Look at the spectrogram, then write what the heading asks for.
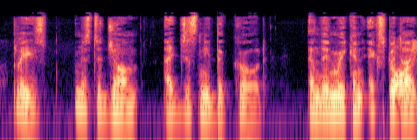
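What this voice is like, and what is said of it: Foreign accent, likely African. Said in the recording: “Gosh, I love your accent. The way you say code.”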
